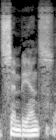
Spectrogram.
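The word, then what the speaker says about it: Psymbiance: bass with me and the band's called symbiance which is spelled strangely it starts with Psy but it's a progressive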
